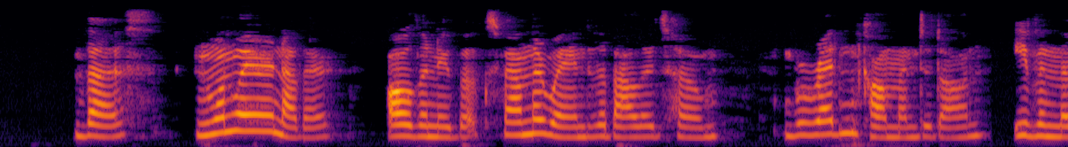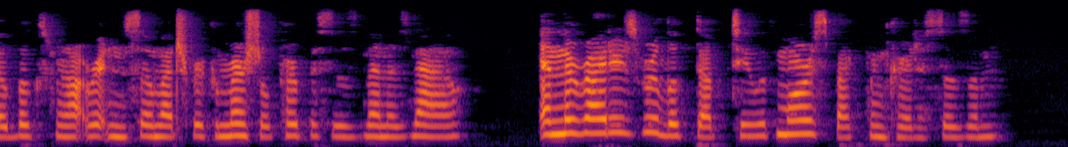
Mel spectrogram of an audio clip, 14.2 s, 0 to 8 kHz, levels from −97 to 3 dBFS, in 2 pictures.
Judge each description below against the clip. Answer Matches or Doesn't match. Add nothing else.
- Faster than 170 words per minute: Matches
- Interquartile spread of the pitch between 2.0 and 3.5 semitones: Matches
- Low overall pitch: Doesn't match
